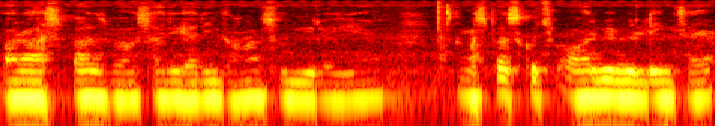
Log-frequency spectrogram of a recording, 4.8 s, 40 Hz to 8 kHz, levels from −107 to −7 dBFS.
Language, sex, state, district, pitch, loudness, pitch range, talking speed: Hindi, male, Jharkhand, Sahebganj, 130 Hz, -31 LUFS, 130-135 Hz, 215 wpm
